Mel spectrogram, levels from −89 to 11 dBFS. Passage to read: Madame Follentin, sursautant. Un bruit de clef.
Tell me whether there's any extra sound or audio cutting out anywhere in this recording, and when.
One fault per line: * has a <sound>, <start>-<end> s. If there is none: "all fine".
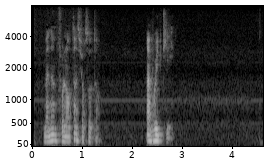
all fine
